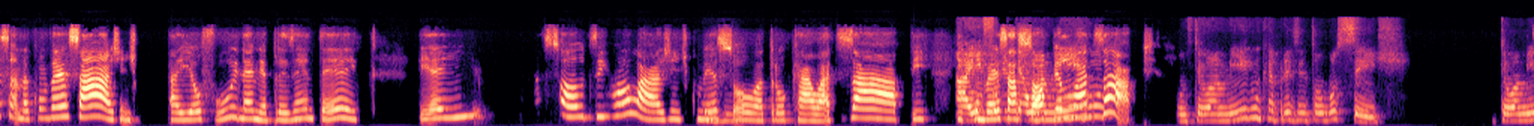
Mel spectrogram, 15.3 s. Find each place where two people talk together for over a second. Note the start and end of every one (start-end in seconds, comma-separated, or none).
9.5-11.2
